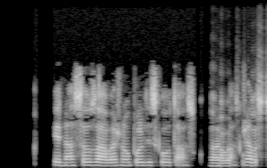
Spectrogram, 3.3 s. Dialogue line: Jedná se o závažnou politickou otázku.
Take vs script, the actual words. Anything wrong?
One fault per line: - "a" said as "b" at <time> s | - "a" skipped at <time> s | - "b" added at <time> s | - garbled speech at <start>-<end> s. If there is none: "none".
- garbled speech at 2.7-3.3 s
